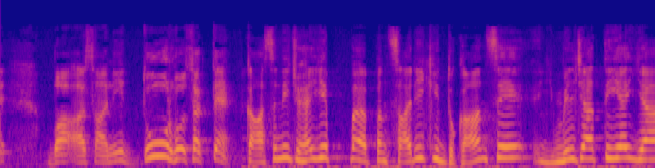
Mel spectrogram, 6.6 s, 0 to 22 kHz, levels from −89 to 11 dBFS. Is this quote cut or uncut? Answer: cut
